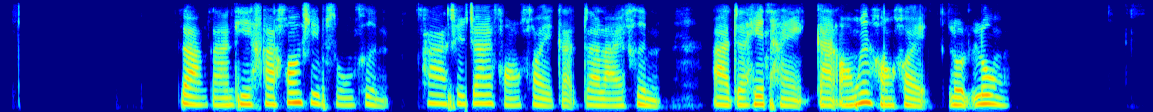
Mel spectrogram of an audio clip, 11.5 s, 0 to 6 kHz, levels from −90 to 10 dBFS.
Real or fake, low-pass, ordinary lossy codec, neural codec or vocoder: fake; 5.4 kHz; none; codec, 44.1 kHz, 7.8 kbps, Pupu-Codec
